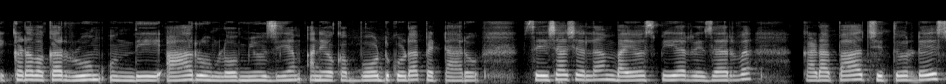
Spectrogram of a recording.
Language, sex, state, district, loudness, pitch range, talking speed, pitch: Telugu, female, Andhra Pradesh, Chittoor, -15 LUFS, 190-210 Hz, 125 wpm, 200 Hz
